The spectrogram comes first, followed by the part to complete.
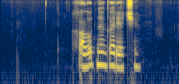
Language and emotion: Russian, neutral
